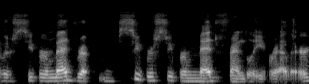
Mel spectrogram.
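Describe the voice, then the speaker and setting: Someone speaks at a moderate pace with an American accent. The sound is dry and close with no echo. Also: woman. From Michigan. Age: 30s. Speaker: cannabis user and student. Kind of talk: casual panel chat. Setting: live stream.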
